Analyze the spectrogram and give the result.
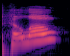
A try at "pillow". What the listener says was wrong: P- pillow? It's an I.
